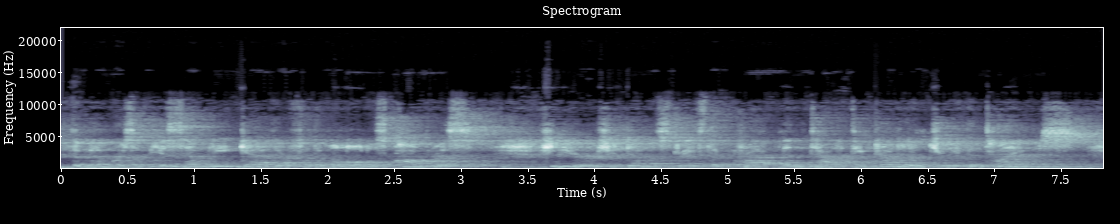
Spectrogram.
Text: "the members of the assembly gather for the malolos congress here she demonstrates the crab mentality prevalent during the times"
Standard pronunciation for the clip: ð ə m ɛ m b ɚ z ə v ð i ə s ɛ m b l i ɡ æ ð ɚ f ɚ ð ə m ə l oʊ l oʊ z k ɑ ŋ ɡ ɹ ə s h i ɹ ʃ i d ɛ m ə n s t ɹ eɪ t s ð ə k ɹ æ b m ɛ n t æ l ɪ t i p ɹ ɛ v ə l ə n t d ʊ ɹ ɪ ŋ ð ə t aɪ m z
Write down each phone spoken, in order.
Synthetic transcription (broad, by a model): ð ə m ɛ m b ɚ z ə v ð i ə s ɛ m b l i ɡ æ ð ɚ f ɚ ð ə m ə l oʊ n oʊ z k ɑ ŋ ɡ ɹ ə s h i ɹ ʃ i d ɛ m ə n s t ɹ eɪ t s ð ə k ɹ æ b m ɛ n t æ l ɪ t i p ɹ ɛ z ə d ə n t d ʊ ɹ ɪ ŋ ð ə t aɪ m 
